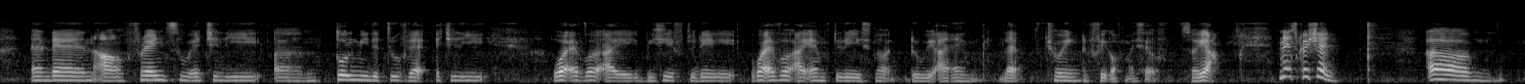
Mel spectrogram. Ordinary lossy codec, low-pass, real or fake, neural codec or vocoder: none; 7.2 kHz; fake; vocoder, 22.05 kHz, 80 mel bands, HiFi-GAN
